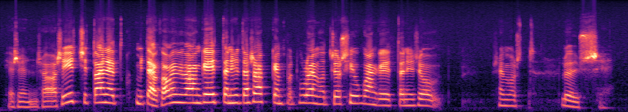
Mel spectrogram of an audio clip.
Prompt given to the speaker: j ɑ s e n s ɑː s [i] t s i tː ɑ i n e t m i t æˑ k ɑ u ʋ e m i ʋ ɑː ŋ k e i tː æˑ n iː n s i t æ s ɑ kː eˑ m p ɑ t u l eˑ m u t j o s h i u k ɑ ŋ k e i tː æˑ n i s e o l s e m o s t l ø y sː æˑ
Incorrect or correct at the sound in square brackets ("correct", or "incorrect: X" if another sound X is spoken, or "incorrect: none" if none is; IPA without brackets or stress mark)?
incorrect: iː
